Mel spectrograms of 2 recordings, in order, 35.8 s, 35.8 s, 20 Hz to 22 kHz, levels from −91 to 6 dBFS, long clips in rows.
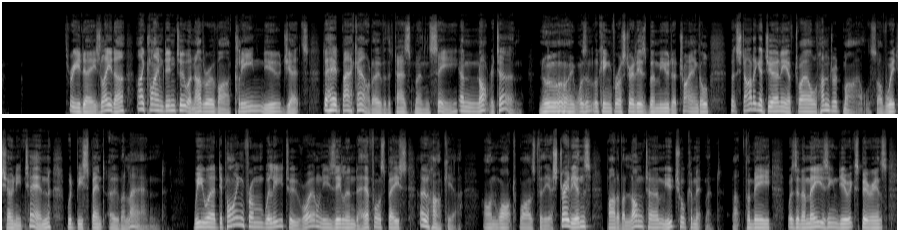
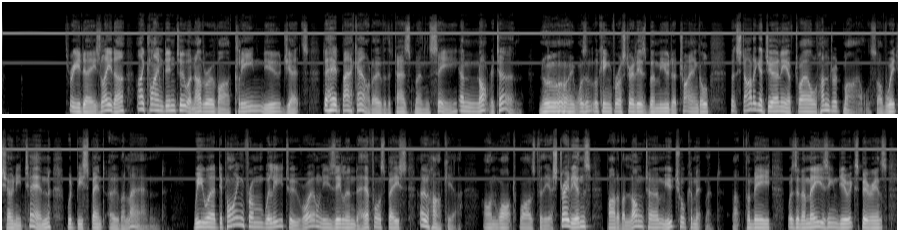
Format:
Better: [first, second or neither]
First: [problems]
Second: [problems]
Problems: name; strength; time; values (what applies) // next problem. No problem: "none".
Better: first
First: none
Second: high-pitched whine; noticeable; throughout; 7 kHz, 10 dB below the speech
